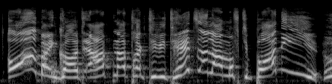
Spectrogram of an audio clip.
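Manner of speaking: high, loud excited exclamation. Real, not acted. Streamer reacting to the attraction alert, high and excited. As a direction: burst out at the alert.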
